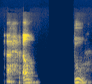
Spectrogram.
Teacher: Ahadtu harus ada sifat idbaq di ta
